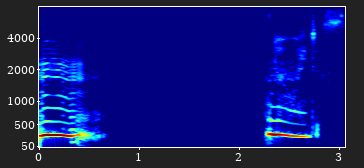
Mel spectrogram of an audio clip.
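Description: The voice is soft-spoken. The background is quiet. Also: dry sound with no echo. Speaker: roleplay voice actor. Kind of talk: intimate audio roleplay, soft talk to listener. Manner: drowsy, just-woken murmur.

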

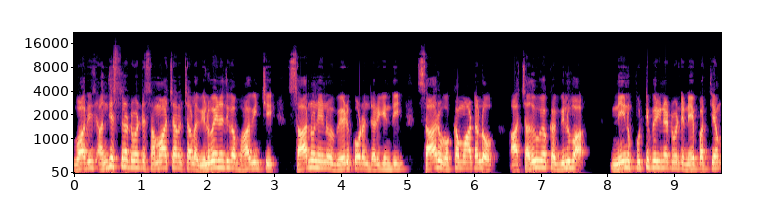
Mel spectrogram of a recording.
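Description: The man's voice is high in pitch, with fairly even intonation and very even loudness. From Telangana, Nizamabad district (Armoor). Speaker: retired police officer turned election candidate. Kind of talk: motivational address to exam candidates. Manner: halting.

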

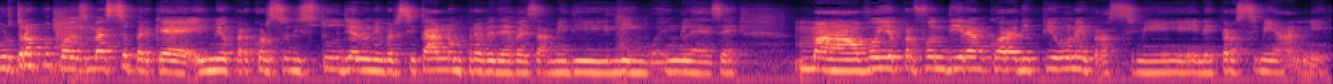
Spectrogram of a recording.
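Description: Noticeable background noise sits behind a woman speaking at a fairly quick pace. Her pitch is medium and her intonation fairly even. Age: 20s. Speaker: event and location manager. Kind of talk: interview.

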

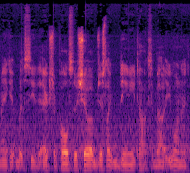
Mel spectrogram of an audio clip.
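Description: A man's voice amid noticeable background noise. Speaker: electronics hobbyist. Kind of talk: casual electronics demo to camera. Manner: mumbling.

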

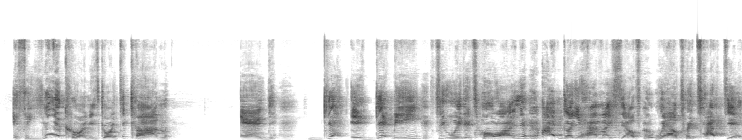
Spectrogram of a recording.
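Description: The voice is a cartoonish character voice with a fairly high pitch. It moves at a fairly slow pace. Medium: puppet. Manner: frantic, excitable.

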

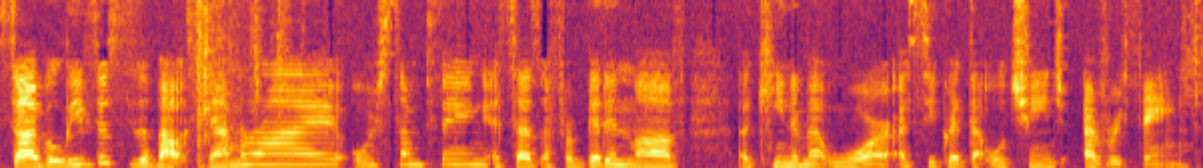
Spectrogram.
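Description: A woman at a moderate pace with lively intonation. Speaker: book vlogger. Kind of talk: casual vlog chat. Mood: enthusiastic, playful. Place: home room. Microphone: phone near.

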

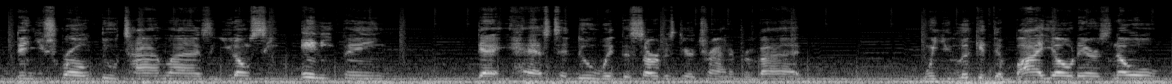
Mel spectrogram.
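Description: Clear music plays behind a man who talks at a fairly slow pace. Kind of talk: casual vlog chat. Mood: mildly annoyed, advising. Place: car. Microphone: phone near.

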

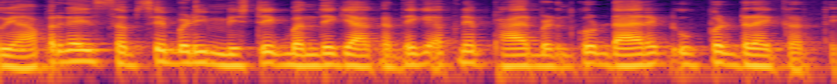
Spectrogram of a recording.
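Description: A very fast man's voice, medium in pitch, dark and mellow in tone, with ordinary pitch variation. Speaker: gaming YouTuber. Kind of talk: gameplay tutorial. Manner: casual, chatty.

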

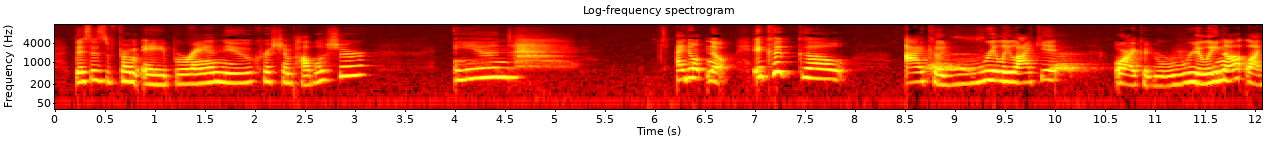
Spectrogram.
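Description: A woman's high-pitched, upbeat voice with lively intonation, at a very slow pace with long, frequent pauses, over noticeable background noise. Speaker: book reviewer. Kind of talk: casual talk to camera. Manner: upbeat, chatty. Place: home room.

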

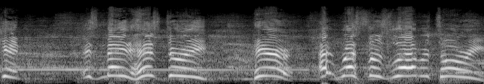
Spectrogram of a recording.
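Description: Over music in the background, a man speaks in a raised, projected voice with an excited tone, an extremely high pitch and ordinary pitch variation, the sound dry with no echo. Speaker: wrestling commentator. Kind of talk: live wrestling play-by-play commentary. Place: hall.

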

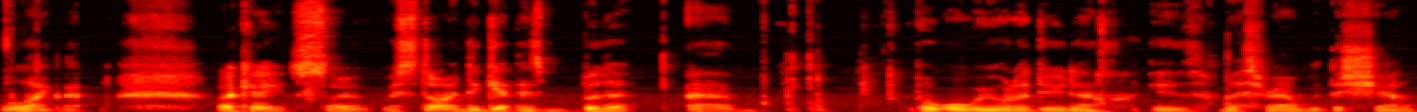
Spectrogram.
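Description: Noticeable background noise runs under a man with a British accent. He uses ordinary pitch variation and takes long, frequent pauses. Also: medium pitch for a man, moderate pace. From Britain. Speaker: software tutorial maker. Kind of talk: tutorial.

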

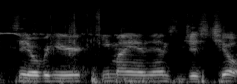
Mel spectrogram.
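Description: The man talks fairly quickly while loud noise fills the background. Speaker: vlogger. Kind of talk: sarcastic comedic vlog monologue. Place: street. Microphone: camera far.

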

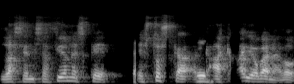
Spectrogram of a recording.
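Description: There is a quiet background behind a man's speech. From Catalonia. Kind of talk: casual chat. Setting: video call. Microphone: video call.

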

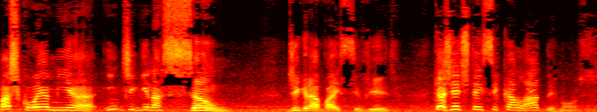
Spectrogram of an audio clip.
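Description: A man's bright, sharp voice, very wide pitch swings, a fairly slow pace, light background noise and a dry sound with no echo. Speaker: pastor. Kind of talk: protest vlog address to believers. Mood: indignant, emphatic. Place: street. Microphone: phone near.

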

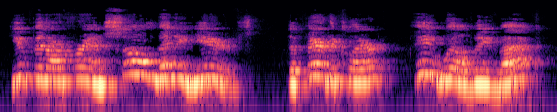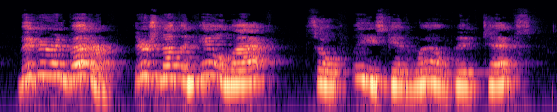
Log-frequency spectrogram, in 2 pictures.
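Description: A cartoonish character voice at a high pitch, with slight echo. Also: fairly slow pace. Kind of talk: poetry reading. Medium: puppet.

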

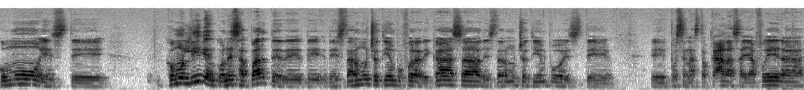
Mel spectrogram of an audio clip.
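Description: A man's fairly high-pitched voice, a normal speaking voice, at a fairly slow pace with ordinary pitch variation. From Mexico, Oaxaca. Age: 30s. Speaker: podcast host. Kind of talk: casual interview. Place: studio.

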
